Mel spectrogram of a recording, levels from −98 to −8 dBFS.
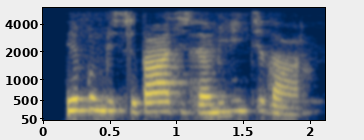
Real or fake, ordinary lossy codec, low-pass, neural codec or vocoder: real; AAC, 24 kbps; 5.4 kHz; none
